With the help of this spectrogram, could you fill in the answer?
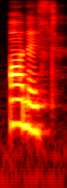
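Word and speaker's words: honest: नाहा है ना आवर ये ऑनेस्ट अ आ रहा है ना ऑनेस्ट तो इसमें एन का होगा ए नहीं लगेगा इसमें एच क्या होता है साइलेंट हो जाता है जब भी एस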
